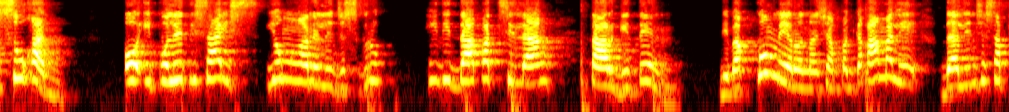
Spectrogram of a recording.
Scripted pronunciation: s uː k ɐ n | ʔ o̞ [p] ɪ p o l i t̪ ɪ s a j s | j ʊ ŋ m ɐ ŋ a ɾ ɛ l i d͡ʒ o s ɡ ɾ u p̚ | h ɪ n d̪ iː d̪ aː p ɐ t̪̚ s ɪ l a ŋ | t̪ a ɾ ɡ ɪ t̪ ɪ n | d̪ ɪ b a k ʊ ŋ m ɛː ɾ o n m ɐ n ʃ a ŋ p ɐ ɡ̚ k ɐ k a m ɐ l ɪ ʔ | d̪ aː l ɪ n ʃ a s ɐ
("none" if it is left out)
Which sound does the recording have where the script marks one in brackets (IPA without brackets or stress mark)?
ʔ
